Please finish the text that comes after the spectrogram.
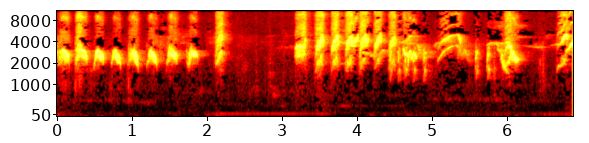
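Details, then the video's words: Cucak ijo, the greater green leafbird, singing a lure song meant to rouse other leafbirds: a fast run of about nine repeated chirps, a brief gap, then a varied burst of sharp notes and slurred whistles. "Pancingan Cucak Ijo Sangat Ampuh Untuk Menaikan Mental Ijo Lain Agar Mau Jamtrok Bongkar Isian"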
